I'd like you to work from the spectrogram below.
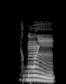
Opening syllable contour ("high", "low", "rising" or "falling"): falling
